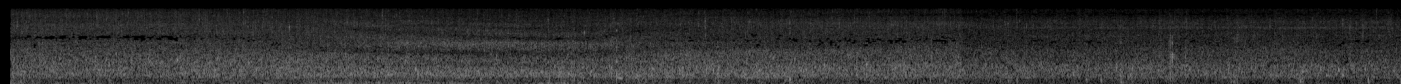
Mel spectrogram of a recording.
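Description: Steady rushing of running water, a little quieter over the last few seconds.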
